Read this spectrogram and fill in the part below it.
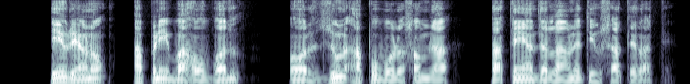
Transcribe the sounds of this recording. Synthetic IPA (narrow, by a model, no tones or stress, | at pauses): t̪eːuɾɦɛːɽ̃ɔ | aːpɽ̃ibaːɦɔbɐl | ɔːɾd͡zʊɽ̃aːpubɐɽɔsɐ̃md͡za | t̪at̪ɛ̃jãd̪ɐɾlaːʊ̃ɽ̃ɛ̃t̪eːusaːt̪ɛβa̰ːt̪ɛ̥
